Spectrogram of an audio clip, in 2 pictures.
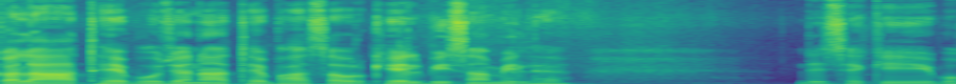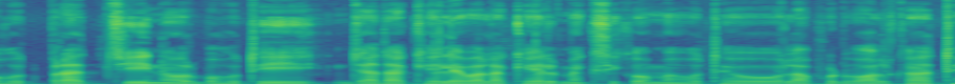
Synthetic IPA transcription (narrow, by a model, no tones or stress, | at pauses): kɐlaaːt̪ʰebʱoːd͡ʒənaːt̪ʰebʱaːsaɔːɾkʰeːlbʱiʃaːmɪlɦɛː | d͡ʒɛːsekibɐɦʊt̪̚pɾaːt͡ʃiːnɔːɾbɐɦʊt̪ɦizjaːd̪akʰeːleʋaːlakʰeːlmɛːksɪkomẽɦoːt̪ɦɛolafʰʊʈbaːlkat̪ʰe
